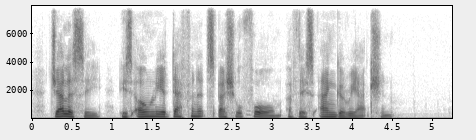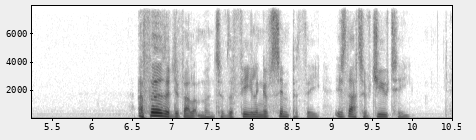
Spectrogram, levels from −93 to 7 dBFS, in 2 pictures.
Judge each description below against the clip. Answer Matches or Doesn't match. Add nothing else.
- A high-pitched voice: Doesn't match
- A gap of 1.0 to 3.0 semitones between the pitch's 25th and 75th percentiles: Doesn't match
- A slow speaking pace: Matches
